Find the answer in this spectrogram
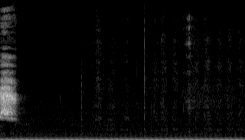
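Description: Faint taps and scratches of a stylus handwriting on a pen-tablet screen, over a low steady hum. The end of a spoken word is heard right at the start.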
